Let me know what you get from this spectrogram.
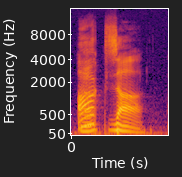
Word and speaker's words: Okja: Oh, here's how you pronounce it. Okja. – Okja. – Not Okja, Okja. – Okja. Okja. – Okja. – Okay. – Oh, it's O-K-Z-A, Okja.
